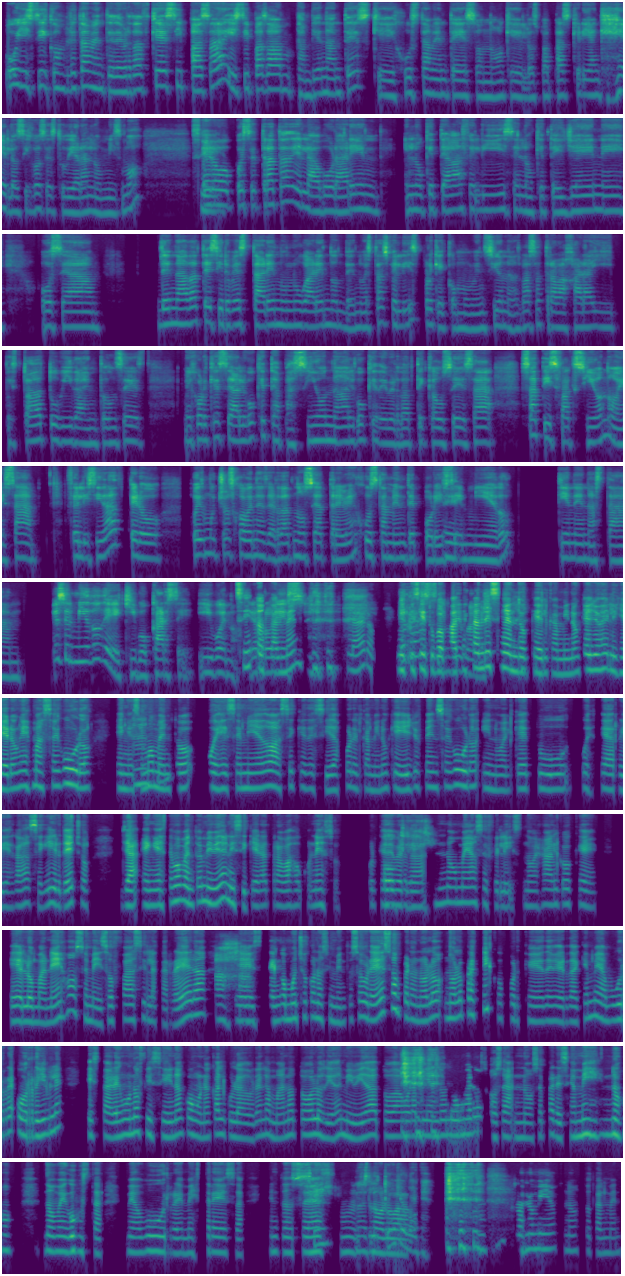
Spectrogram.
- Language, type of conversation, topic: Spanish, podcast, ¿Qué le dirías a tu yo más joven sobre cómo tomar decisiones importantes?
- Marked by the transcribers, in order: laughing while speaking: "que"; chuckle; chuckle; laughing while speaking: "a mí, no, no me gusta"; chuckle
